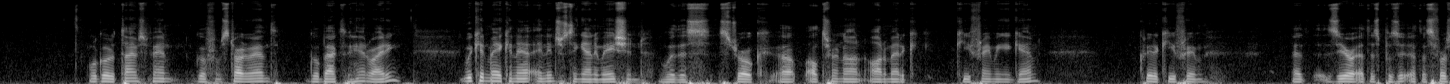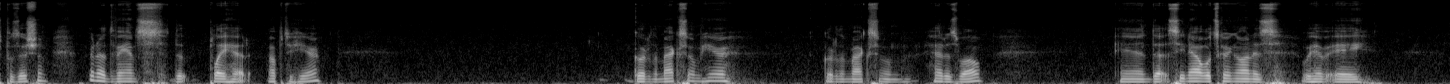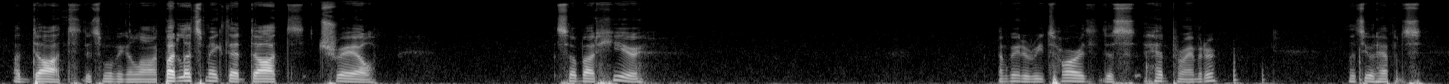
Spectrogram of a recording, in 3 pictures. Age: 20-39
